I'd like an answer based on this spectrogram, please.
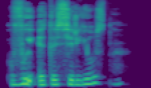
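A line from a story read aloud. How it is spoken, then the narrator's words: Suddenly hoarse question. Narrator (Russian): поинтересовалась она резко осипшим голосом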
